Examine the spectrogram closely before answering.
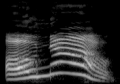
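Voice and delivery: loud, high bellow. Acted. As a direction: bellow it out in alarm. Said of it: "bellowed the tiger".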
